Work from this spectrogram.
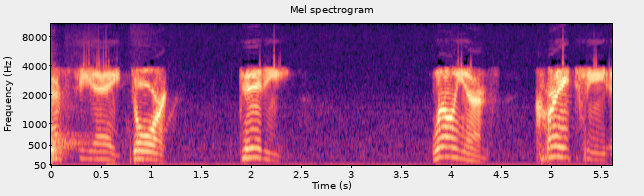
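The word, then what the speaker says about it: Krejčí: Krejci is how you pronounce his name. His name is Vito Krejci. You know, like David Krejci of the Boston Bruins.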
